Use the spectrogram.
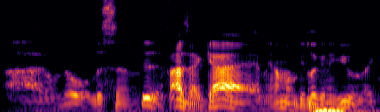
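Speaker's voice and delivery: imitated thick Italian accent, animated. [name] answering the lady's question, in a mock Italian accent. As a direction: play the adviser with a hammed-up Italian accent. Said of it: "in a thick Italian accent".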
